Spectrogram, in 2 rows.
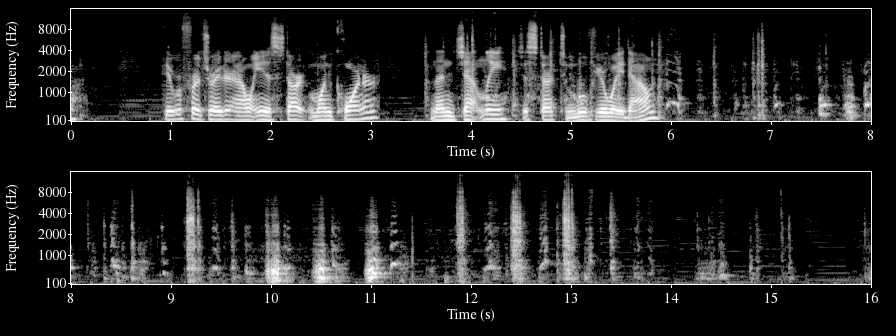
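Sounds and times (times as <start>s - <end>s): rubber gasket popping and scraping: 3.5s - 16.0s.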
